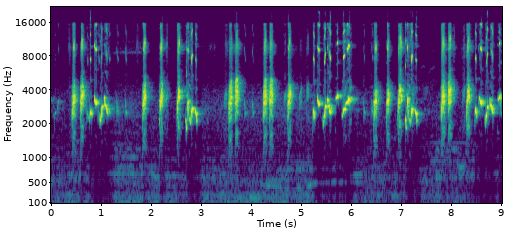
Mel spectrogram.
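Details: Lively sooty-headed bulbul calling to wild birds, meant to lure bulbuls. Repeated bursts of bright chirps mixed with short rolling warbles, recurring every second or so over a faint low hum.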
